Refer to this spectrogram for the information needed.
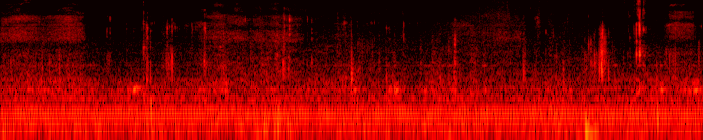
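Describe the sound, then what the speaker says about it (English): Soft, quiet chewing of puto, Filipino steamed rice cakes, heard close as faint moist bites and mastication over a low background hum, with no talk. "I'm trying to quietly chew,"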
